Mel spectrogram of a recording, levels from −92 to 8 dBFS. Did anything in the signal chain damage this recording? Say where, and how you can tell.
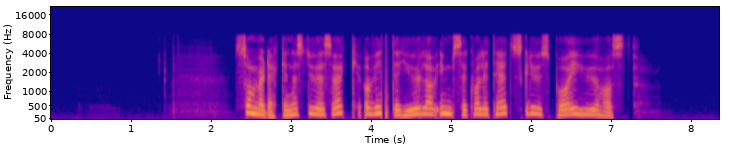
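Yes. Unconcealed Bluetooth headset packet loss on the headset-to-phone radio link: after "stues vekk og" at 4.13–4.22 s, and at 7.22–7.27 s, the speech breaks into abrupt silent gaps where lost packets went unfilled.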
